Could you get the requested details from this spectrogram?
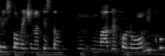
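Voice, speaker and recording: A woman speaks in a fairly high voice with a bright, sharp tone. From Osasco, Greater São Paulo, Brazil. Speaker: university professor. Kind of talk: interview. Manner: halting.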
